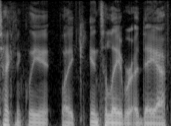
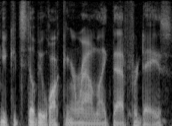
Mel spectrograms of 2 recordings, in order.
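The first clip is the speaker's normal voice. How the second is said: usual speaking voice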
